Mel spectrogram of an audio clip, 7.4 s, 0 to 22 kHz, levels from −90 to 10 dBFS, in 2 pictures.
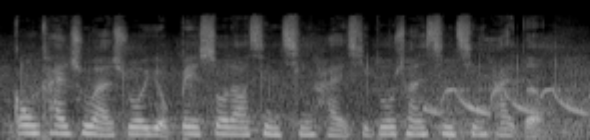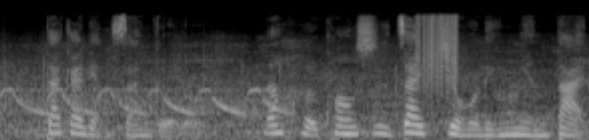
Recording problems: crackling; loud; at 6.5 s; 6 dB below the speech
murmuring crowd; noticeable; throughout; 15 dB below the speech
siren; noticeable; from 2.5 to 5.5 s; peak 5 dB below the speech

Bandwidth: 13.5 kHz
